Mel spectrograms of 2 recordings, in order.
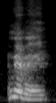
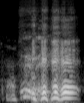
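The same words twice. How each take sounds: First: Said in the usual way. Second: Loud, laughing call to the dog. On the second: Real, not acted. Owner calling her hiding dog, laughing and loud.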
